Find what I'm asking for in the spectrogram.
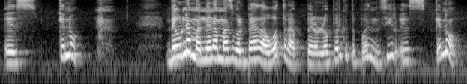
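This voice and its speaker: A young adult woman with a Mexican accent, co-hosting a podcast and giving calm, practical advice in casual chat. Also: a little high, moderate pace. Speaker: podcast co-host.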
